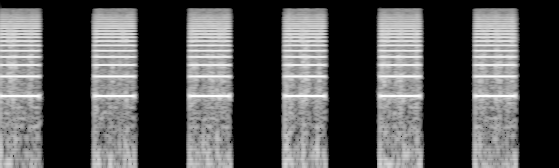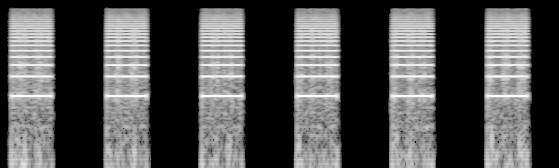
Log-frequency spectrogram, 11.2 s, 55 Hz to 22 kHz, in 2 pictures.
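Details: Hospital ambience sleep sound: steady, evenly spaced electronic beeps at about 63 a minute, the regular pulse tone of a hospital patient monitor.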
